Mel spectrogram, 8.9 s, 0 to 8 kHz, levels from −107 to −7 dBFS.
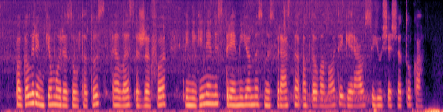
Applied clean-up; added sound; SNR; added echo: none; Sink (filling or washing) / Water tap, faucet; 10 dB; none.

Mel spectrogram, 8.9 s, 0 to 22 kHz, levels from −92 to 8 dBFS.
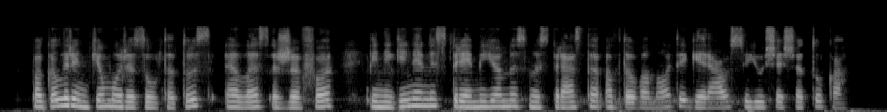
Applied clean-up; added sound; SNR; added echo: neural mask model DeepFilterNet 3.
